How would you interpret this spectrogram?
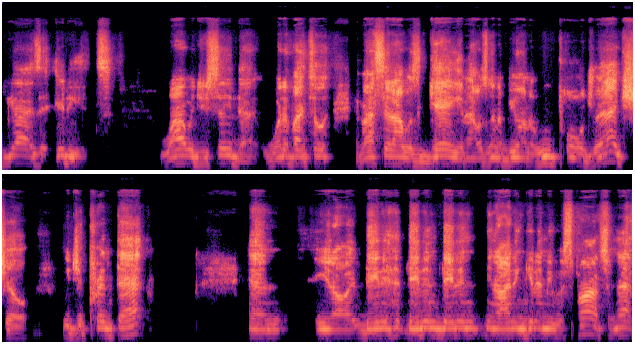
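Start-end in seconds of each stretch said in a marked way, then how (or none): none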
